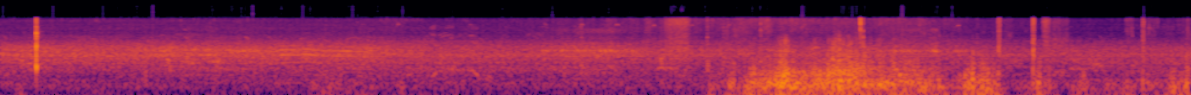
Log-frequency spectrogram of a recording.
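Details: Outdoor wind rumble with a faint voice, swelling into a louder gusty roar around the middle, with a few sharp knocks near the end.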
